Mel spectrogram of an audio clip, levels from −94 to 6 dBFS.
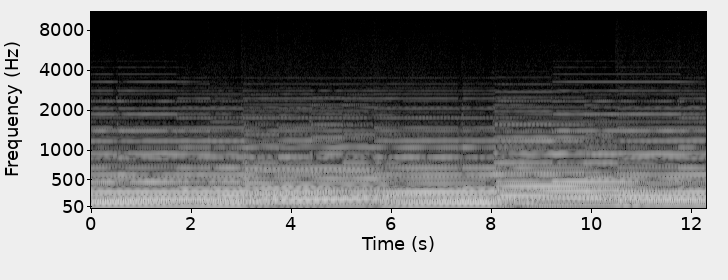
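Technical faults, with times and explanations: No technical faults can be heard in this audio. Nothing interrupts or disturbs the sound at any point, so there is no time to mark.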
